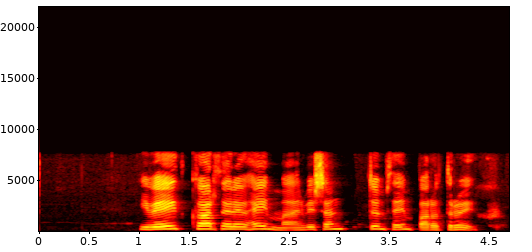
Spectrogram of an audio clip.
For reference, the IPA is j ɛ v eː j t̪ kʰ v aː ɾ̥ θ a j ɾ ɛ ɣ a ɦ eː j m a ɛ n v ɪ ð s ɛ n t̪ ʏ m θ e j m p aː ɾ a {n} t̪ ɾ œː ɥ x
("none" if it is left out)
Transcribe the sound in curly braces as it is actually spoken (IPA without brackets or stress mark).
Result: none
